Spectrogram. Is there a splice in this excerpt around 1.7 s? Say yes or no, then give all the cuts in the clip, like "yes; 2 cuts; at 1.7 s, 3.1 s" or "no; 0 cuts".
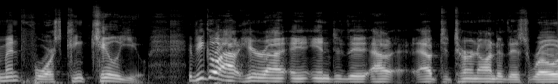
yes; 1 cut; at 1.7 s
